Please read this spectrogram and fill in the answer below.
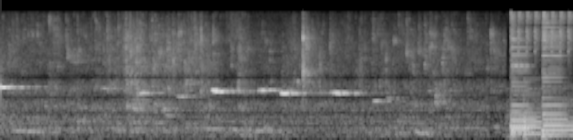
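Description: A person whistling a few casual, wandering notes in a small tiled room. About five seconds in, acoustic guitar music cuts in abruptly.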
